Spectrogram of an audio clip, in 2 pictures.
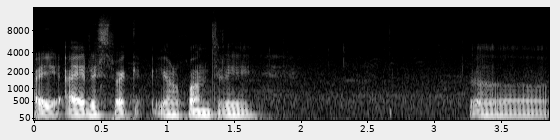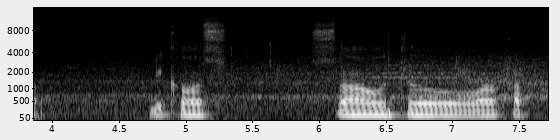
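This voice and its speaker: A man's fairly low, monotone voice with an Indonesian accent, very slow with long, frequent pauses, over noticeable background noise. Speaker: game streamer. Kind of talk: casual chat. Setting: live stream.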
